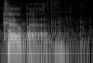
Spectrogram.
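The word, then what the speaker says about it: Cockburn: And it is indeed pronounced Coburn.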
